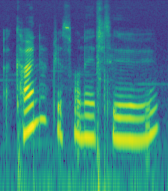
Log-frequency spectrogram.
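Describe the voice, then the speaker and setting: A woman's voice: mid-range voice, lively intonation, slow pace, gravelly, warm tone, lo-fi sound. A young woman streaming as a VTuber, chatting casually and hesitantly with lots of fillers, her voice nasal from a cold. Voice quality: hesitant, many fillers and restarts. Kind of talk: rambling casual chat.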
